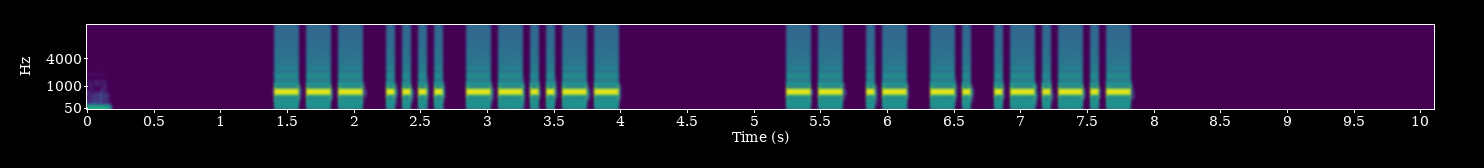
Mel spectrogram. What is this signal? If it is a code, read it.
Morse code, heard as a keyed tone, about 20 wpm, 700 Hz. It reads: OH, MAN.
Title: 3x Word-Spacing - Sentences from Top 500 Words - 20wpm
